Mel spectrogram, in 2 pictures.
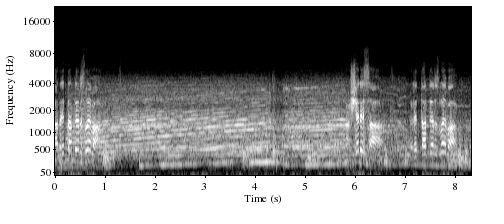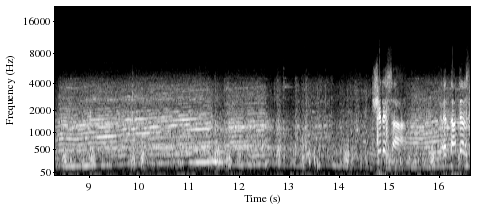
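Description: A rally car engine revs hard, rising and falling in pitch as gears change.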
